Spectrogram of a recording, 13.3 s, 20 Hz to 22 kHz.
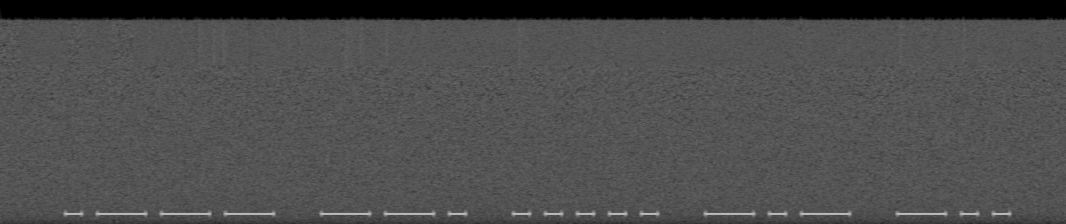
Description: Morse code, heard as a keyed tone, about 6 wpm, 1070 Hz. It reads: JG5KD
